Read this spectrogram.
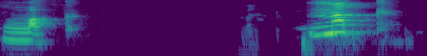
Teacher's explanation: Because this is not a noon, because this is not a mim, there is no nasal sound. We just do the simple mak.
